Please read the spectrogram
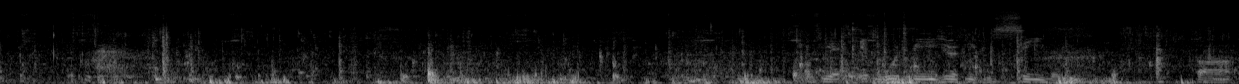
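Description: Wind buffeting the microphone and waves slapping against the hull of a small drifting boat, in irregular low surges.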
